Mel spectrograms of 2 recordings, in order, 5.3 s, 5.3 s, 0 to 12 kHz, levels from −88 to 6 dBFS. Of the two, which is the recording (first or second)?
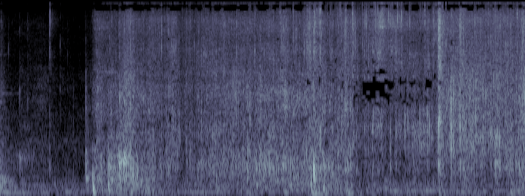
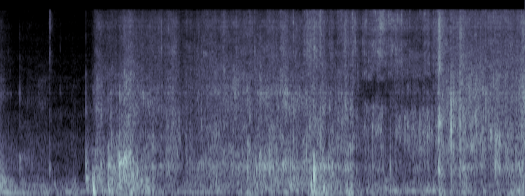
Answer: first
